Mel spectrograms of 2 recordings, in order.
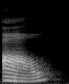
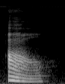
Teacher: Compare the two sounds with an open mouth, ow, with a less open mouth, ow.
